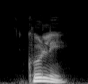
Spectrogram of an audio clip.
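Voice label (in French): "coller", French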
